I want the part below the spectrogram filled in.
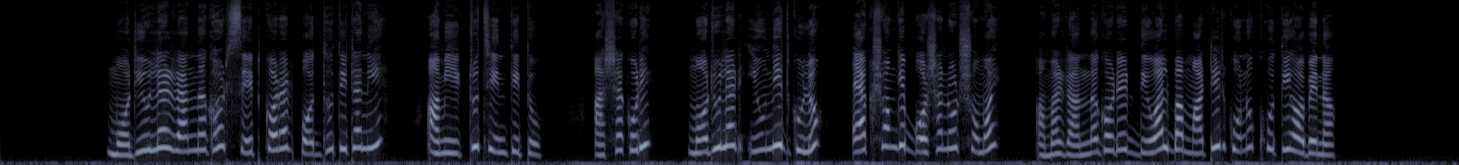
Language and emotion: Bengali, fearful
